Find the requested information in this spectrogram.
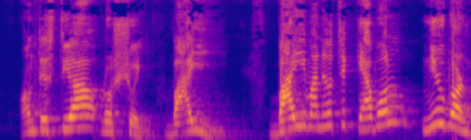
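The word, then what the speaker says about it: bayi: উচ্চারণটা হবে বাই অথবা বা অন্ত্যেষ্টিয়া রস্যই, বাই।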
